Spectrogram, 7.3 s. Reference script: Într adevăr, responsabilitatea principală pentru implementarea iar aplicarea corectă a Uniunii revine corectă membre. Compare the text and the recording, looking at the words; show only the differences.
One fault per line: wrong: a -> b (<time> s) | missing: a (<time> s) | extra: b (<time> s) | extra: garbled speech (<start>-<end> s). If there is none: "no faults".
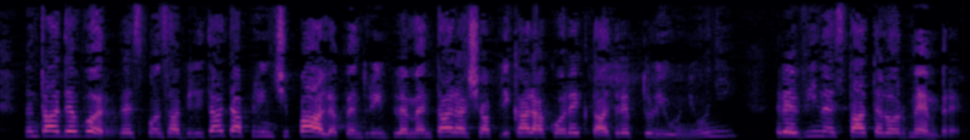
wrong: iar -> și (3.5 s)
extra: dreptului (4.6 s)
wrong: corectă -> statelor (6.2 s)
